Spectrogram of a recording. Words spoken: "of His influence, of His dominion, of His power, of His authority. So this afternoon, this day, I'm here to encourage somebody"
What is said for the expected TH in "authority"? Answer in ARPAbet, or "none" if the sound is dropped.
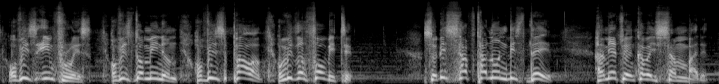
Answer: TH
